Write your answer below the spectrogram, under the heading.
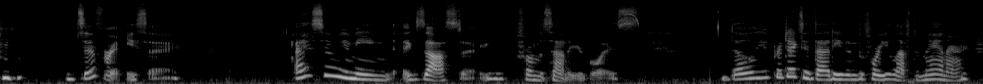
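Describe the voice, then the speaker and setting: High-voiced flirty maid played by a woman. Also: big pitch swings, measured pace, pauses often, husky, full character voice. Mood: curious, playful. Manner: affectionate, teasing, formal period wording. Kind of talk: ASMR roleplay audio drama.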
